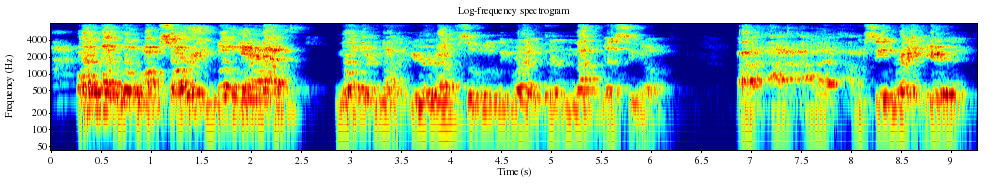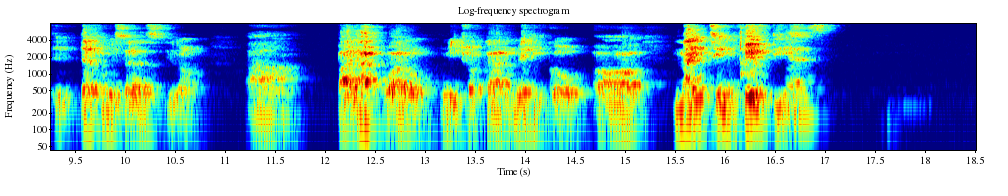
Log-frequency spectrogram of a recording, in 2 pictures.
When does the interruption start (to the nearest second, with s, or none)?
1 s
